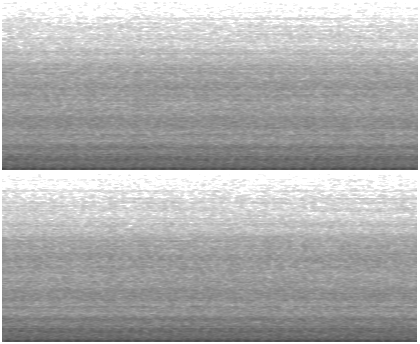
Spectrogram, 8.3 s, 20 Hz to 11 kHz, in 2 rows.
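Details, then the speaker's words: Truck air brake test, engine held at fast idle (~1200 rpm) filling air tanks: steady diesel drone, even pulse; governor cuts out normally around 127 psi, within the 140 psi maximum. "all right it cut out around 127 psi good test go ahead and release the accelerator"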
